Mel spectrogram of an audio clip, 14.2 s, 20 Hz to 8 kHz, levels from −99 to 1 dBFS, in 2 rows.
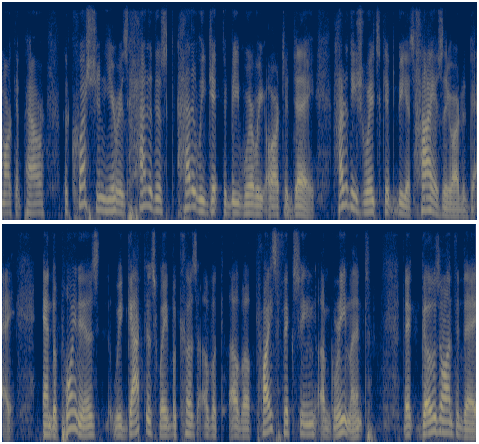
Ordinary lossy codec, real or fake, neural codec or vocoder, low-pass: Opus, 16 kbps; fake; codec, 16 kHz in and 24 kHz out, 1.1 kbps, FireRedTTS-2 codec; 7.2 kHz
